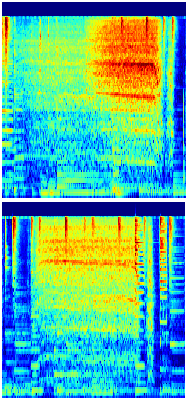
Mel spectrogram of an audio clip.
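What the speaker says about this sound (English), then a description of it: "Set the bottom in place and secure it with screws." Cordless power drill driving screws into the bottom of a kitchen cabinet pull-out shelf, loud close whirring bursts that rise and fall in pitch, with brief pauses between screws.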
